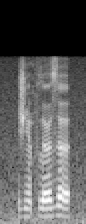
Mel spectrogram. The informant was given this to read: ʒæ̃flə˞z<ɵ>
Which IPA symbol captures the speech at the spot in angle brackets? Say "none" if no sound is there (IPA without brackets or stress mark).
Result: œ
